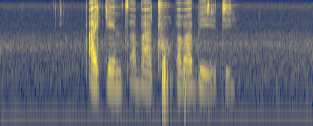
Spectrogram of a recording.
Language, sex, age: Southern Sotho, female, 19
